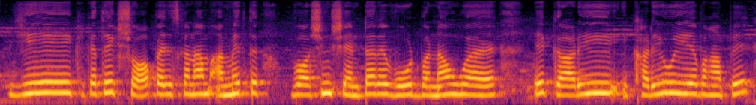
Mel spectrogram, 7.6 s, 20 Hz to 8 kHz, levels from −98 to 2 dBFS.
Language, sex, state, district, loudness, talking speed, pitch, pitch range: Hindi, female, Jharkhand, Sahebganj, -12 LUFS, 165 wpm, 245 Hz, 225-265 Hz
